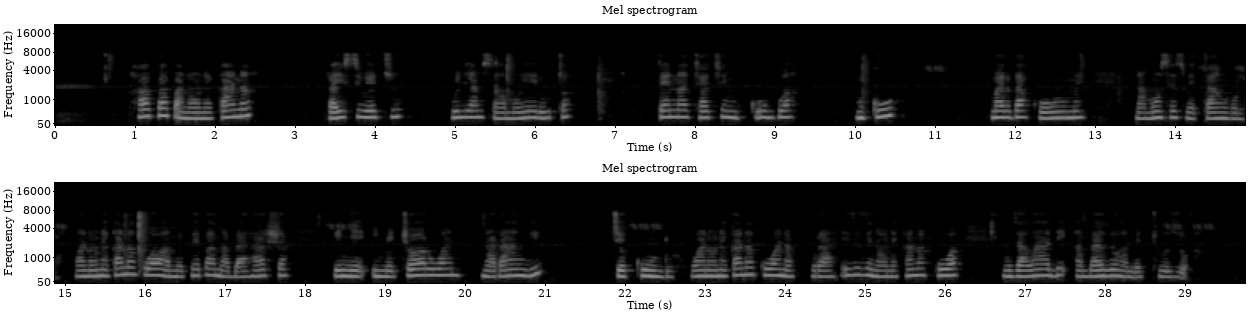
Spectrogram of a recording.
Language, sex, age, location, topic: Swahili, female, 36-49, Nakuru, government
